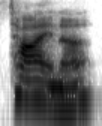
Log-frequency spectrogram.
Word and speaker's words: Tinina: um my name is it's spelled like Tina but it's tinina tinalo um I've been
